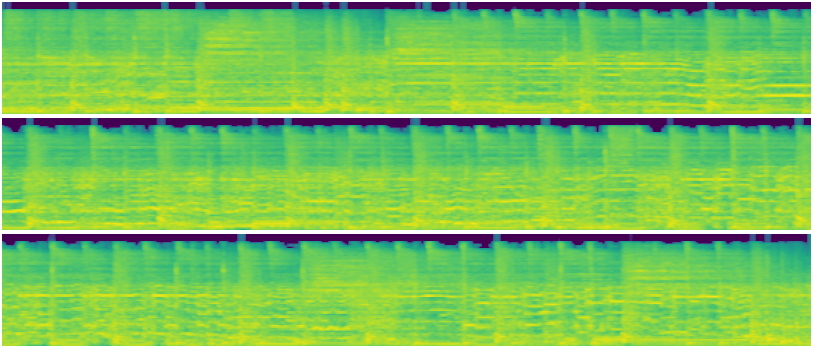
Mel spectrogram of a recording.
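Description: Live blues-rock band playing an instrumental passage: an electric guitar plays sustained, bending notes over a steady drum kit beat.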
